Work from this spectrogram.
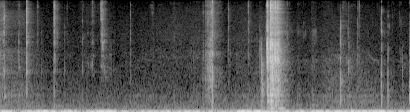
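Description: Scissors cut down a piece of card for a handmade greeting card, making a series of sharp close snips with one louder crunching cut near the end, no voices.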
